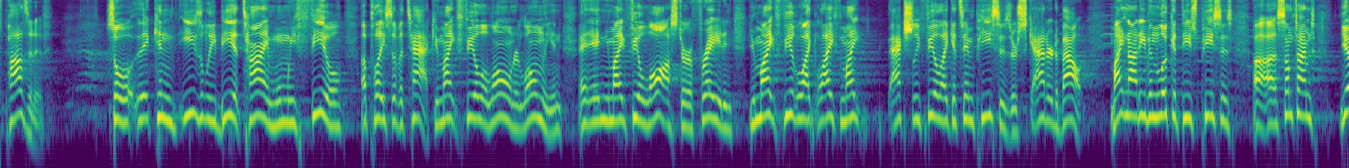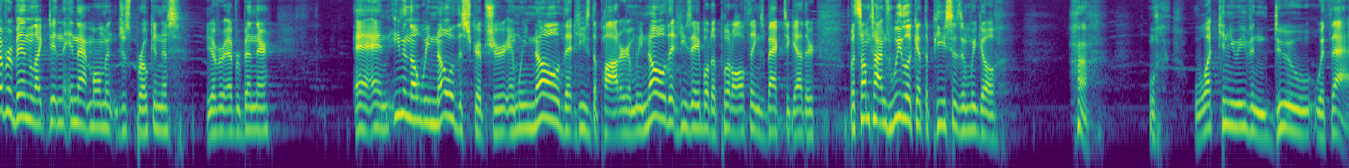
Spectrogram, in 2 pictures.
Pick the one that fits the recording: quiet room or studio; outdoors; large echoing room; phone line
large echoing room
